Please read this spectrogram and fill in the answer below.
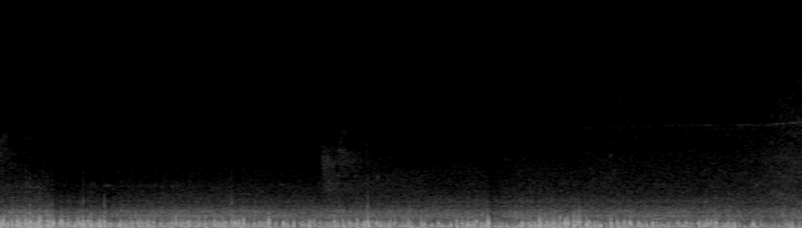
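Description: Wind noise rushing and fluttering over the microphone of a moving car, mixed with road noise.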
